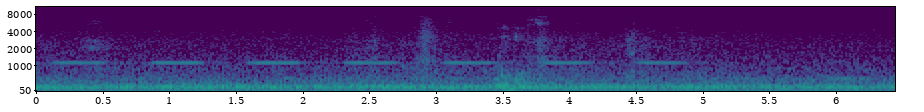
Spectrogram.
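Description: A steady-pitched electronic beep repeating about every three quarters of a second, which stops about five seconds in, over a low steady hum, with a few soft knocks.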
